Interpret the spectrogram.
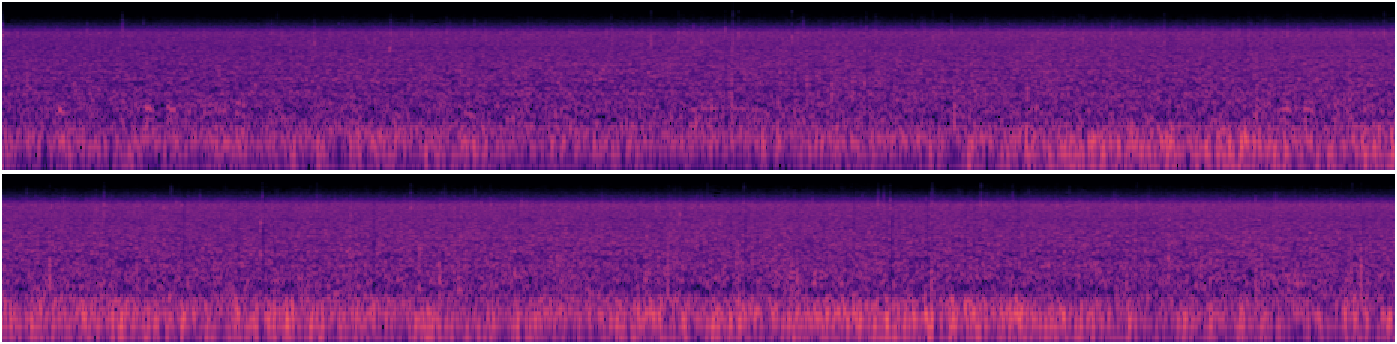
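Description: Steady rain falling on tree foliage: a dense, even hiss that grows a little louder about seven seconds in.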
